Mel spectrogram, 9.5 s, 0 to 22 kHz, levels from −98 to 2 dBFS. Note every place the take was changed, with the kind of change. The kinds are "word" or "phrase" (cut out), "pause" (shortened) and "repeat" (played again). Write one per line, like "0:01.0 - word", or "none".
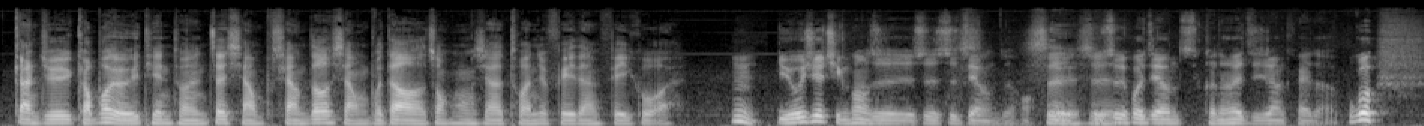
0:05.1 - pause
